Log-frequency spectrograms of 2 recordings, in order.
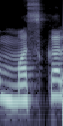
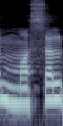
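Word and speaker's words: muscle: जैसे इसको मस्कल नहीं पढ़ते हम कभी भी, मस्कल नहीं, इसे मसल पढ़ते, जो मांसपेशियां होती है ना इसको मसल पढ़ते हैं।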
